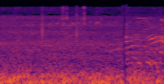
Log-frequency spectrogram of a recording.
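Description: Outdoor ambience dominated by a steady low rumble, with a few faint ticks. The sound drops out abruptly for a moment near the end.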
